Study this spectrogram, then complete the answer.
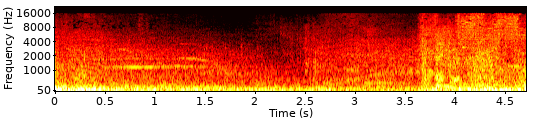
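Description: Fire-blast spell in Hogwarts Legacy combat: a dense roaring rumble of bursts and crackles holds steady, with a brighter blast flaring near the end.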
